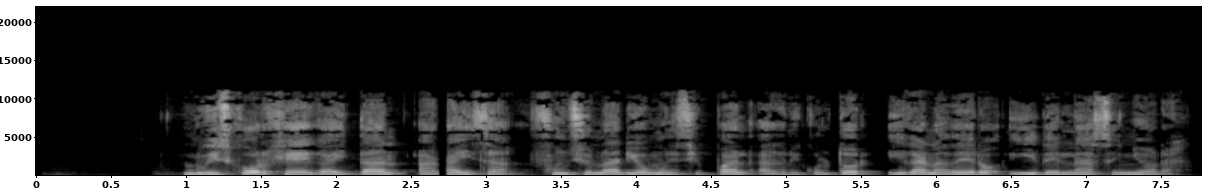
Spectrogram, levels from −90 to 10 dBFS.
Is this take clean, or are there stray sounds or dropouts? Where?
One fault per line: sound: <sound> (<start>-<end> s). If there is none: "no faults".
sound: dropout (2.7-2.7 s)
